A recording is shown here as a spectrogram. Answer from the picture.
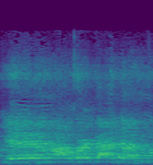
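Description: A group of teenage girls shouting together in a loud crowd yell that eases off near the end.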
